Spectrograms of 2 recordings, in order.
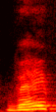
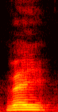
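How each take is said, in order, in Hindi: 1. स्वर एक सपाट 'ai' ध्वनि है। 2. स्वर एक सपाट 'ai' ध्वनि है।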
